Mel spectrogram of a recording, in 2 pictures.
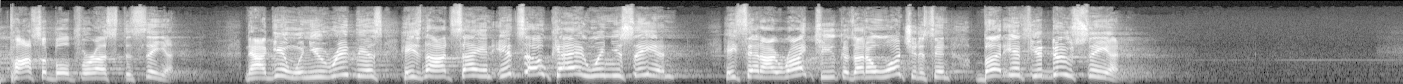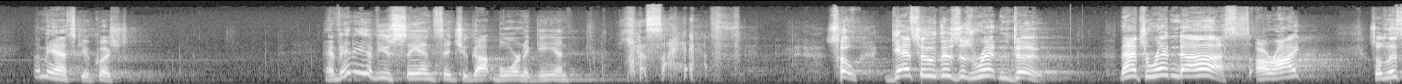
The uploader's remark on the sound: Recorded live during our Wednesday night service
